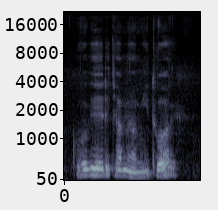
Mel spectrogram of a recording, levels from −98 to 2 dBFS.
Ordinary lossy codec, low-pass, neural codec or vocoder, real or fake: none; none; vocoder, 44.1 kHz, 128 mel bands, Pupu-Vocoder; fake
